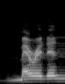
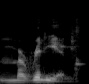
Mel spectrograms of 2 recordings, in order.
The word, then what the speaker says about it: Meriden: I am told it is Meriden and not Meridian, where I probably mispronounced it from Meriden many times.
